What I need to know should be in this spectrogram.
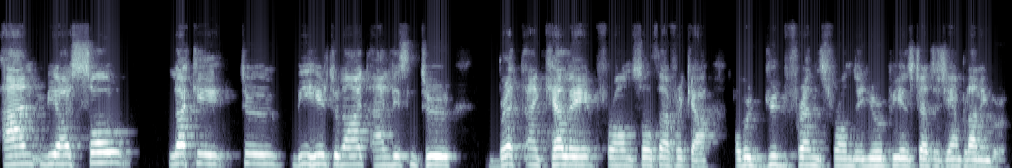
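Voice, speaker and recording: A man with a notably high voice speaks up on a video call. He introduces the evening's speakers with upbeat eagerness. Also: little pitch movement, moderate pace. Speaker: event committee member.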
